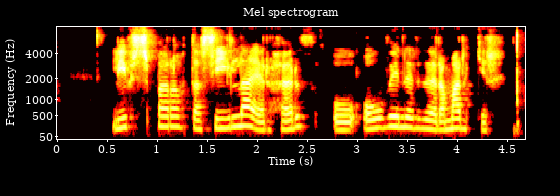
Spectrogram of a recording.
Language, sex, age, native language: Icelandic, female, 30-39, Icelandic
